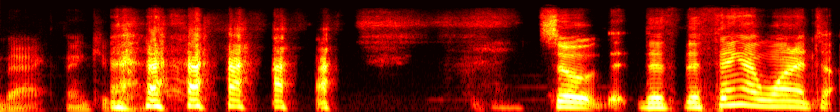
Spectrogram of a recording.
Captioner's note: laughing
